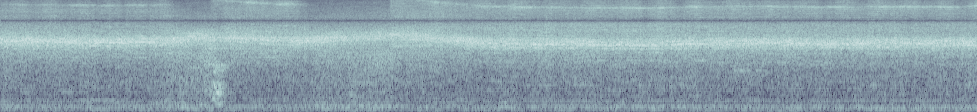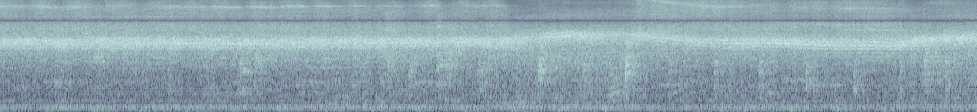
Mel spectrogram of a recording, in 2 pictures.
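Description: Steady hiss of steam from a homemade espresso machine's copper boiler, its pitch slowly wavering up and down.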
